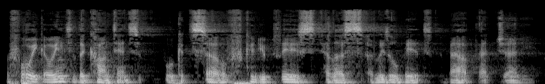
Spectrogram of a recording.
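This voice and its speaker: A very low male voice with a gravelly creak. He hosts an interview show, delivering prepared introductions and questions in a measured, orderly manner. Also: fairly even intonation, fairly bright tone, low-quality recording. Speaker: podcast host, research fellow.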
